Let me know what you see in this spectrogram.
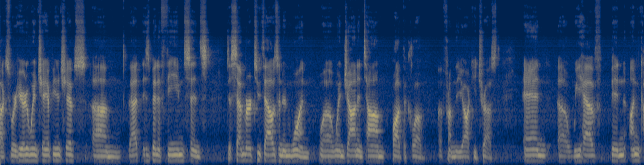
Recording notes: Introductory Press Conference. Meet with the Boston and National Media.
